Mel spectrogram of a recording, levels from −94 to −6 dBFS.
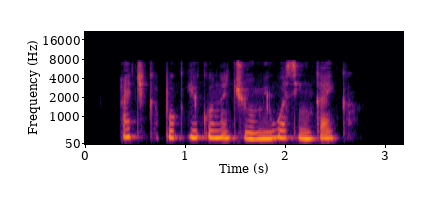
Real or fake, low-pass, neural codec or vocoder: real; 7.2 kHz; none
